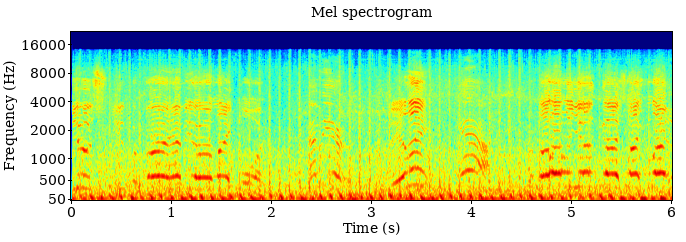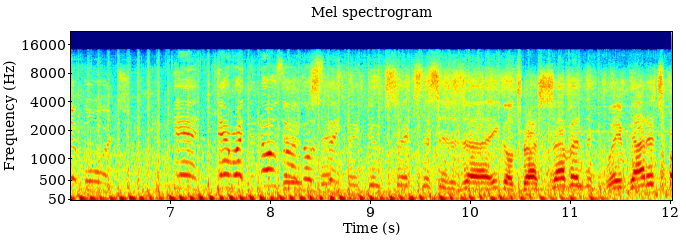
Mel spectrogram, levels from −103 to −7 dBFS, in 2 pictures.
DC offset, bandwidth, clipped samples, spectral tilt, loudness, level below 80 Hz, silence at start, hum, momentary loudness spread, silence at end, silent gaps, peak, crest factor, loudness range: 0.4%; 14.5 kHz; under 0.1%; -4 dB/octave; -18 LUFS; -22 dBFS; 0 s; none; 6 LU; 0 s; none; -2 dBFS; 14 dB; 2 LU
